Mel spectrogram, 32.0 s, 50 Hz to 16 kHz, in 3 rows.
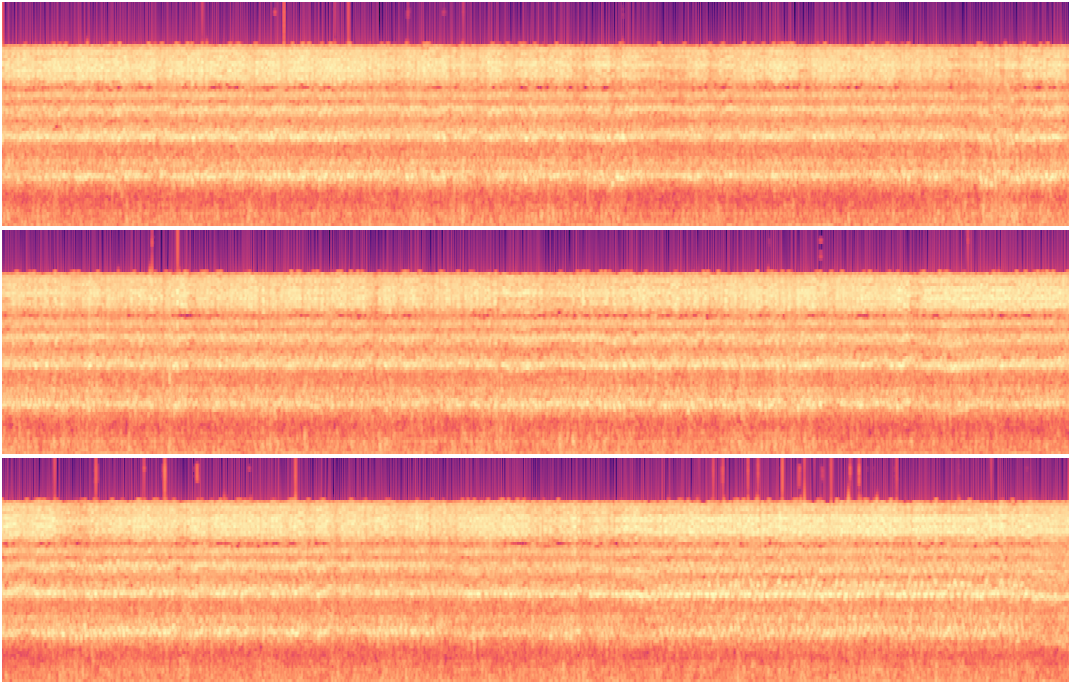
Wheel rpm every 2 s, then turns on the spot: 230, 230, 230, 230, 230, 230, 230, 230, 230, 230, 230, 230, 240, 220, 190, 190.
none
